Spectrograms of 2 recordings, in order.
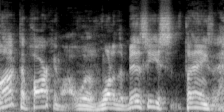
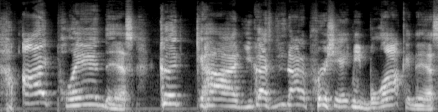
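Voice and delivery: plainly sarcastic, pitched-up, acted-out delivery; 9 semitones higher than usual. Retelling what they said to people after their car broke down blocking the way; retelling a sarcastic remark. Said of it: "And I'm being sarcastic at this point".

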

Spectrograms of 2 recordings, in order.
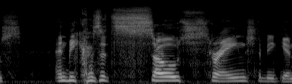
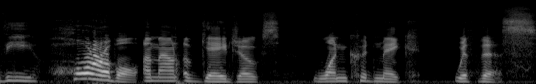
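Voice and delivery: ordinary talk, nothing marked

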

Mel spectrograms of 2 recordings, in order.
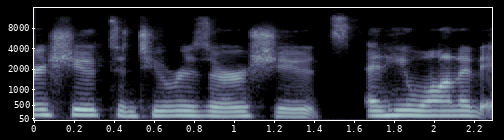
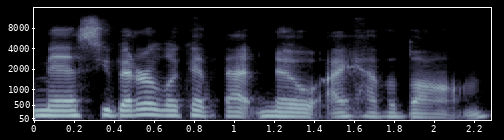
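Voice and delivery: imitated, put-on whisper. Retelling how he leaned over to the flight attendant: imitating a whisper. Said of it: "he leans over to her and whispers".

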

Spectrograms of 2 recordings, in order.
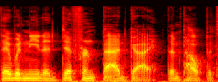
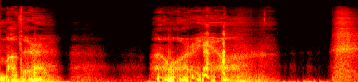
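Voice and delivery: put-on creepy character voice. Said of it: "And then he goes".

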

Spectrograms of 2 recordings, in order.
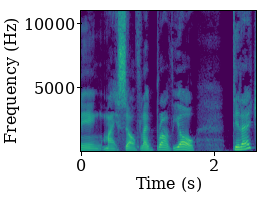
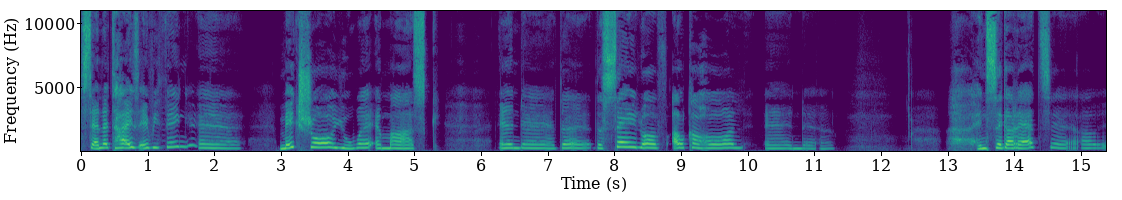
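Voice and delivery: put-on slow, drowsy official voice, higher pitch; 9 semitones higher than usual. Imitating Nkosazana Dlamini-Zuma announcing lockdown rules: Nkosazana Dlamini-Zuma impression. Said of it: "That's how she sounds all the fucking time".

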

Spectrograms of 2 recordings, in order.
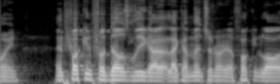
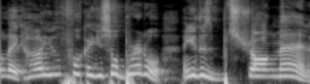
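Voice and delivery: put-on angry voice, much higher; 12 semitones higher than usual. Speaker rants about an often-injured player, mock-angry Yankee fan rant. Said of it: "I'm talking like as an angry Yankee fan".

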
